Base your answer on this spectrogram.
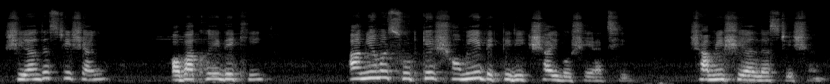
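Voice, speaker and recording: A woman storyteller reading a ghost story aloud in an expressive, suspenseful narrating manner. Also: fairly high pitch, a little slow, long pauses, low-quality recording.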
